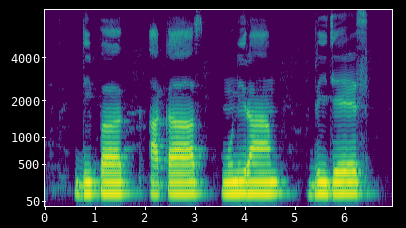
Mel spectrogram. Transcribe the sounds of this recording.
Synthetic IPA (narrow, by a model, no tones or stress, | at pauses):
d̪ipəkakaːs | muniɾaːm | bɾid͡ʒes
